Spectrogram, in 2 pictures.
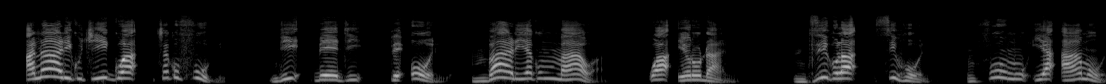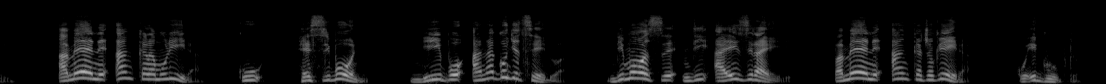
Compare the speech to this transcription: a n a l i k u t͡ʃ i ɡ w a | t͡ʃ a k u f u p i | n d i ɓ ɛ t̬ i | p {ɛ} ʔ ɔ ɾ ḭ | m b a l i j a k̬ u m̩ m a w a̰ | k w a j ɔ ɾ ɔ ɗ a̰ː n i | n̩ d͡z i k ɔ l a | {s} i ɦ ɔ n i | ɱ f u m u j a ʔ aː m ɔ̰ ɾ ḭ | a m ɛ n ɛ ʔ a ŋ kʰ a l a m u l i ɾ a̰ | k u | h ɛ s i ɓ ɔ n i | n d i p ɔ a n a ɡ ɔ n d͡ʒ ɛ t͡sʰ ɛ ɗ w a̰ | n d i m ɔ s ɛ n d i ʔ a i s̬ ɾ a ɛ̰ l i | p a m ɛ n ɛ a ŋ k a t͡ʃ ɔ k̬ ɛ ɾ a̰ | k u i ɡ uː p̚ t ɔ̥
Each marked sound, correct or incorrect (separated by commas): correct, correct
